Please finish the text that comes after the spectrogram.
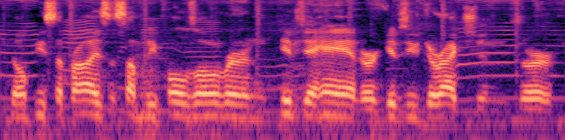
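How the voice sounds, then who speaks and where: A man's voice: lowish voice, little pitch movement, quick pace, faint music behind. A man from Halifax talks easily and proudly about local customs of helping strangers. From Halifax, Nova Scotia. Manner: easygoing, proud of home.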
